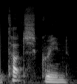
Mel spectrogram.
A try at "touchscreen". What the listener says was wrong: Touchscreen. Yes, it sounds like touch cream.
